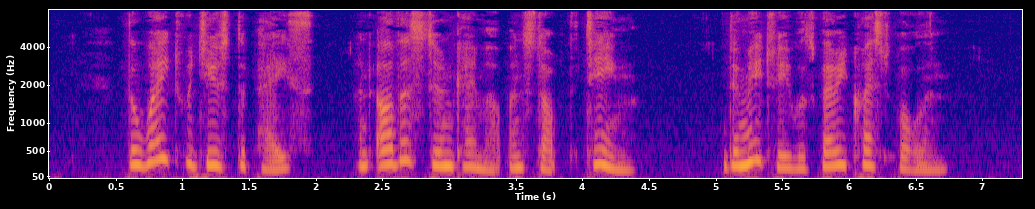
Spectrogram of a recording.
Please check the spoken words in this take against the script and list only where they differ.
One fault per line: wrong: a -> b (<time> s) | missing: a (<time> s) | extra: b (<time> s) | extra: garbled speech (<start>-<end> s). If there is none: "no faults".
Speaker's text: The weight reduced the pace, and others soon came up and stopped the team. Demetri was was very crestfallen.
missing: was (5.7 s)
